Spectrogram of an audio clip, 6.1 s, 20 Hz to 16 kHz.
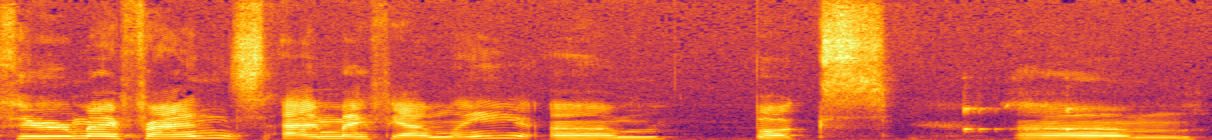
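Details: Aphasia after a stroke at age 22 in a young woman with muscular dystrophy; the stroke paralyzed her right side and took away her speech; recorded during recovery; she reports word choice as the hardest part.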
